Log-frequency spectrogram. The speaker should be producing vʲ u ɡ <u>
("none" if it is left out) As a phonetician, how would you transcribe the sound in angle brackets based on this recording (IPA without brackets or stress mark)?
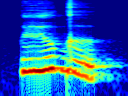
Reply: ɯ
